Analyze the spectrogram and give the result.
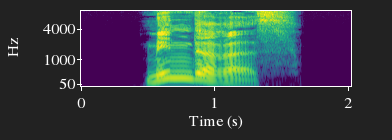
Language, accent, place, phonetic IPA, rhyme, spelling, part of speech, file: German, Germany, Berlin, [ˈmɪndəʁəs], -ɪndəʁəs, minderes, adjective, De-minderes.ogg
- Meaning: strong/mixed nominative/accusative neuter singular of minder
